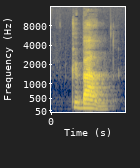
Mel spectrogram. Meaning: Cuban (inhabitant or national of Cuba, or one of Cuban descent)
- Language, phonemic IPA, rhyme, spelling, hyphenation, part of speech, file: Dutch, /kyˈbaːn/, -aːn, Cubaan, Cu‧baan, noun, Nl-Cubaan.ogg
